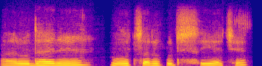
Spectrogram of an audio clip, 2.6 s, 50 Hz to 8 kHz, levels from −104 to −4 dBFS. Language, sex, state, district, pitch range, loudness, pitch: Bengali, female, West Bengal, Malda, 190-220 Hz, -15 LUFS, 195 Hz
